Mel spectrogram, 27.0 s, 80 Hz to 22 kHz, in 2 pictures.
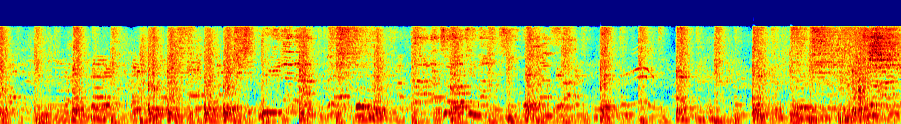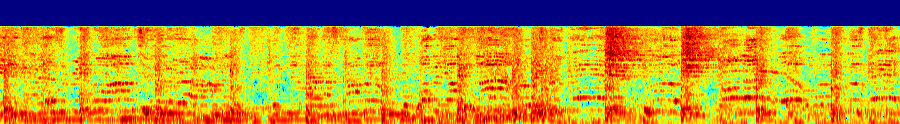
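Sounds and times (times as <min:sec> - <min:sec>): person singing: 0:00.0 - 0:10.4, 0:11.0 - 0:27.0
band playing a song: 0:00.0 - 0:27.0.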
